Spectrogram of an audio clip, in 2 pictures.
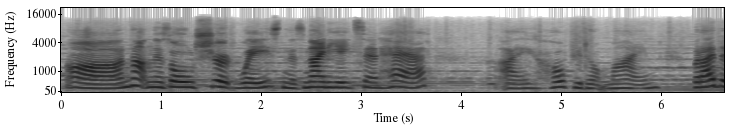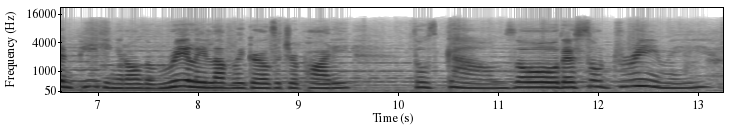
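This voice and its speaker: Actress as a high-voiced, dreamy young shop girl. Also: measured pace, soft background music, lightly acted, rough recording. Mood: wistful, dreamy. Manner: wistful, breathless gushing, guileless. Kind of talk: 1950s musical radio drama acting. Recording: old 1950s radio broadcast.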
